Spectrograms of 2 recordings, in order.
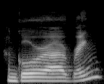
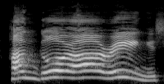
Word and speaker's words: Hungaroring: over in the Hungaroring, which is Hungara Ring, which is come on, pronounce it properly. Sorry, I should be saying. I know this is way too simple and understated for everybody involved. Hungaroring.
